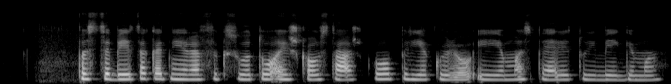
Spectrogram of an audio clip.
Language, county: Lithuanian, Marijampolė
